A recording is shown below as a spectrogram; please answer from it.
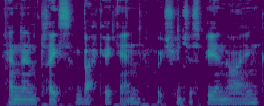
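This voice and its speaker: A man with a strained, worn-out voice explaining a game build step by step, in halting phrases with pauses. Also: medium pitch, completely flat delivery, vocal fry. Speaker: tutorial maker.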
